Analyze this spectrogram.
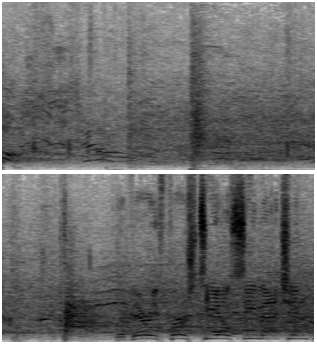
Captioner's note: applause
